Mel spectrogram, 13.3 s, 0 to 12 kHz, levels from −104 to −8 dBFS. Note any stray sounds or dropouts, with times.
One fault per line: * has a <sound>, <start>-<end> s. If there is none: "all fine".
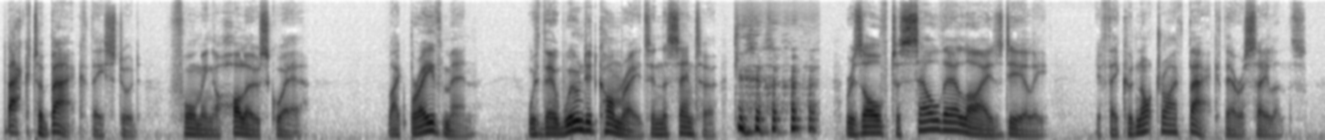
* has a laugh, 7.3-8.2 s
